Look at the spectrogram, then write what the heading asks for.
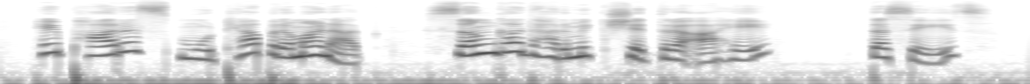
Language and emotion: Marathi, neutral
